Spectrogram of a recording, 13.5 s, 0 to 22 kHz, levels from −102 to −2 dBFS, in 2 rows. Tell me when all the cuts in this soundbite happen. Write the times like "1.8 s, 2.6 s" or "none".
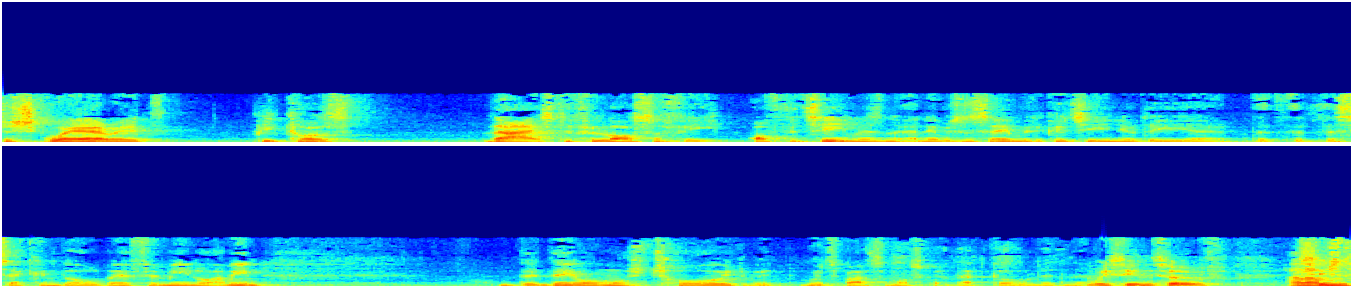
3.7 s, 12.2 s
